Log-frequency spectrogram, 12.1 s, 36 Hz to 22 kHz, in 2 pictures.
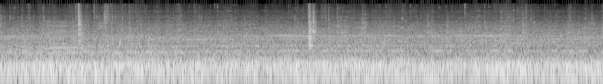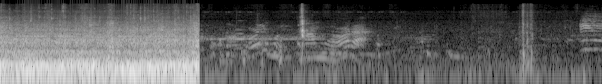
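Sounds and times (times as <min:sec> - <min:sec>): auto-rickshaw engine running: 0:00.0 - 0:08.0.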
